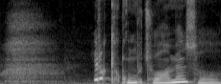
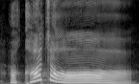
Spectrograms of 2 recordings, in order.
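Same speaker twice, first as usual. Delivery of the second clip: long, drawn-out coaxing; pleading whine; 4 dB louder, much slower than usual. Acted. Nagging a friend to come along, drawn-out pleading whine. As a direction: stretch it out slowly, begging.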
